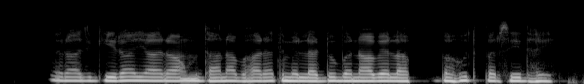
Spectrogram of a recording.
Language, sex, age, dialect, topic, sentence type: Magahi, male, 51-55, Western, agriculture, statement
